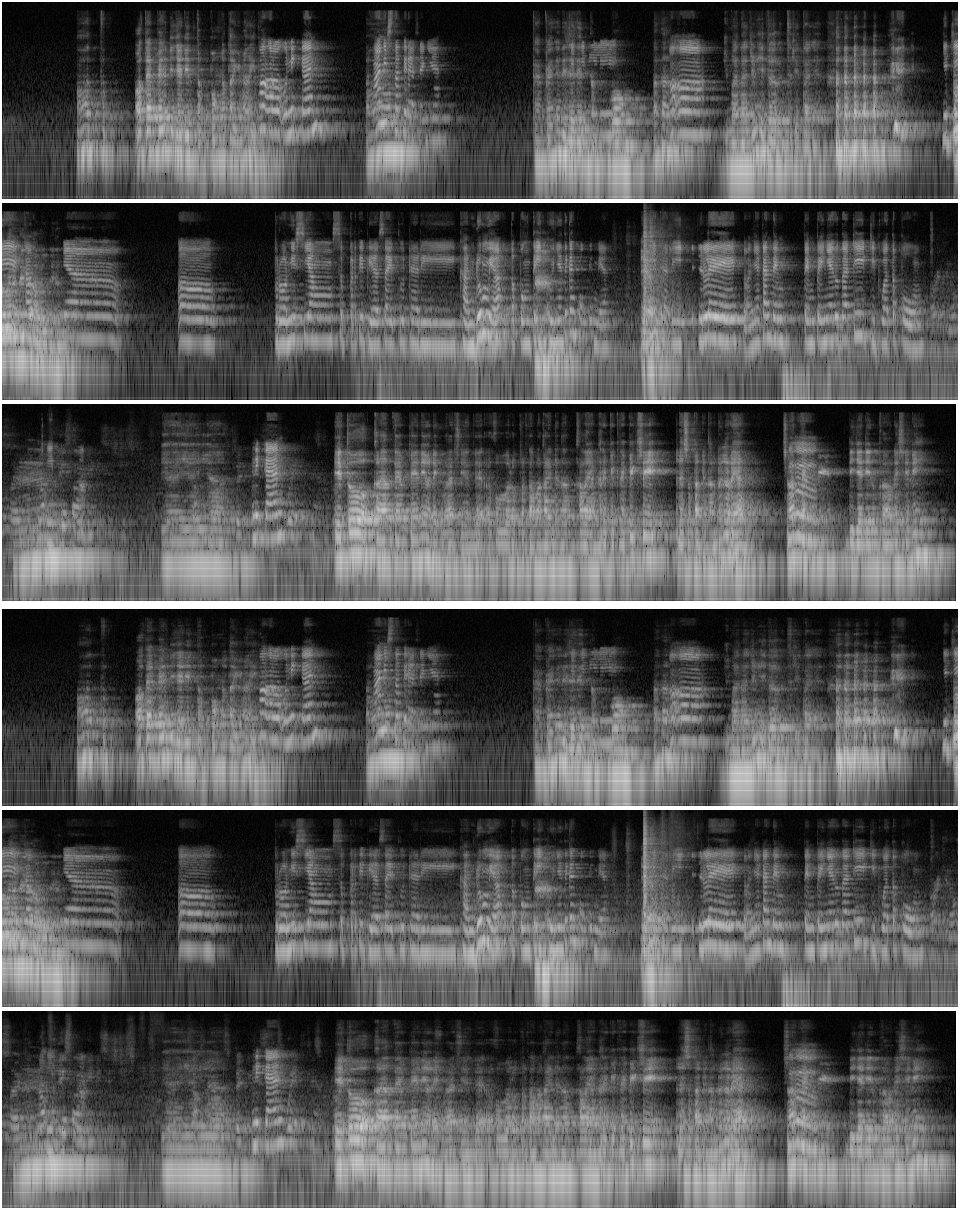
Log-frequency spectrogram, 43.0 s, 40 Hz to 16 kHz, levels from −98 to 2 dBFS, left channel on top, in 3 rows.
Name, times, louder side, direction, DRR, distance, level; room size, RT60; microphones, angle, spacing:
voice 1, 1.1-1.6 2.0-3.9 5.5-6.0 8.0-10.1 10.8-13.4 14.3-15.3 22.3-22.7 23.9-24.2 28.8-30.0 31.1-32.2 33.7-39.9 40.4-42.5, equal, 60° left, 4 dB, 3.3 m, -32 dB
voice 2, 3.8-4.9 5.6-6.6 8.5-9.2 10.0-10.6 13.3-13.6 14.1-14.9 15.3-16.1 17.0-17.6 18.4-23.5 24.0-26.1 26.4-28.2 29.3-29.9 32.4-33.0 40.5-40.9, left 2 dB, 20° left, 9 dB, 1.5 m, -34 dB
sound 1, 19.6-35.3, right 3 dB, 35° right, 2.8 m, -46 dB
21.5 x 20.0 x 6.9 m, 1.2 s
head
